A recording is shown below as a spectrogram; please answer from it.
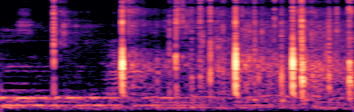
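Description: Meeting attendees give a few scattered, hesitant handclaps, sparse and fairly close, over a low background murmur.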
